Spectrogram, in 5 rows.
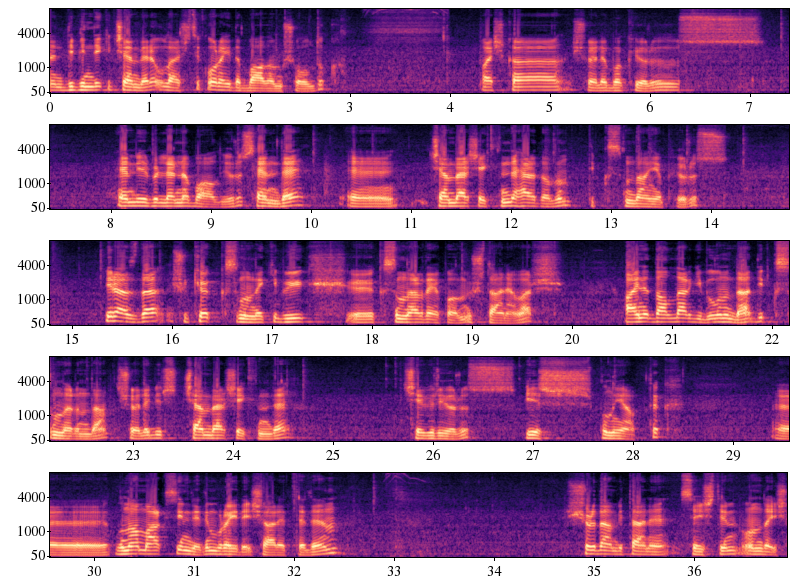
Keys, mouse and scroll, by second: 1.4-3.3 drag, 2.4-4.3 middle drag, 6.9-21.4 middle drag, 21.4 a, 21.6 a, 22.0 a, 22.3 middle click, 22.4 alt+scroll, 22.6-24.0 right drag, 24.0 click, 24.0 middle click, 24.4-28.7 alt+right drag, 28.7 middle click, 31.0-32.8 drag, 33.8 a, 34.2 a, 34.5 a, 35.0-36.9 alt+right drag.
